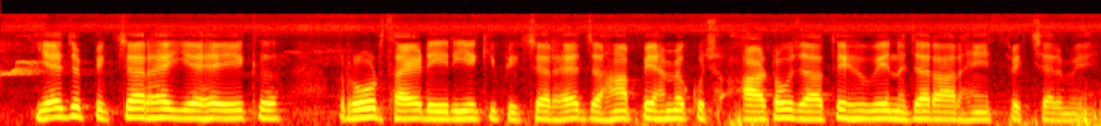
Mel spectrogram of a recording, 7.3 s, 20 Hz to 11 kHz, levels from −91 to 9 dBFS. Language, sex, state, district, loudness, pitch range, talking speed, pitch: Hindi, male, Chandigarh, Chandigarh, -15 LUFS, 155-170 Hz, 210 wpm, 160 Hz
